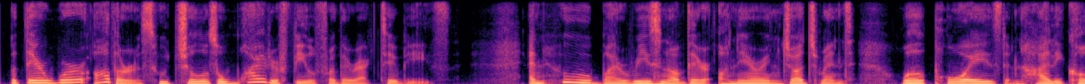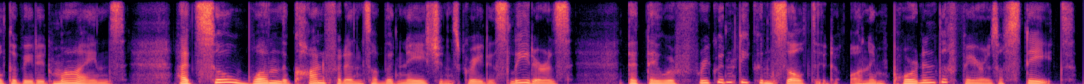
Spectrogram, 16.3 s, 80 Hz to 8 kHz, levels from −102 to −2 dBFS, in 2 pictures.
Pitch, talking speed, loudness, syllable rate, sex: 160 Hz, 170 wpm, -21 LUFS, 5.5 syllables/s, female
